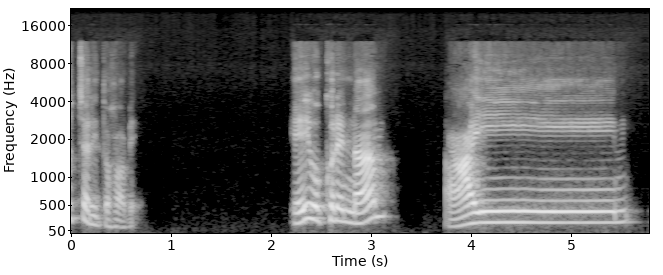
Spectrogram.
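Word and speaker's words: ع: এই অক্ষরের নাম আইন। গলাটা চেপে আপনি 4 আলিফ টানিয়ে উচ্চারণ করবেন, 4 আলিফ, আইন। সবাই জোরে জোরে পড়েন, জোরে জোরে পড়েন।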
